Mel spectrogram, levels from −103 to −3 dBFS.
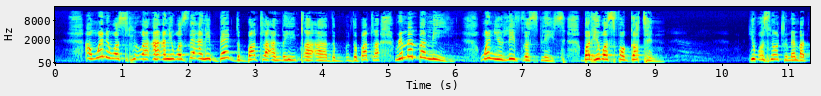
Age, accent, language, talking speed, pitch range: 40-59, Nigerian, English, 190 wpm, 225-310 Hz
